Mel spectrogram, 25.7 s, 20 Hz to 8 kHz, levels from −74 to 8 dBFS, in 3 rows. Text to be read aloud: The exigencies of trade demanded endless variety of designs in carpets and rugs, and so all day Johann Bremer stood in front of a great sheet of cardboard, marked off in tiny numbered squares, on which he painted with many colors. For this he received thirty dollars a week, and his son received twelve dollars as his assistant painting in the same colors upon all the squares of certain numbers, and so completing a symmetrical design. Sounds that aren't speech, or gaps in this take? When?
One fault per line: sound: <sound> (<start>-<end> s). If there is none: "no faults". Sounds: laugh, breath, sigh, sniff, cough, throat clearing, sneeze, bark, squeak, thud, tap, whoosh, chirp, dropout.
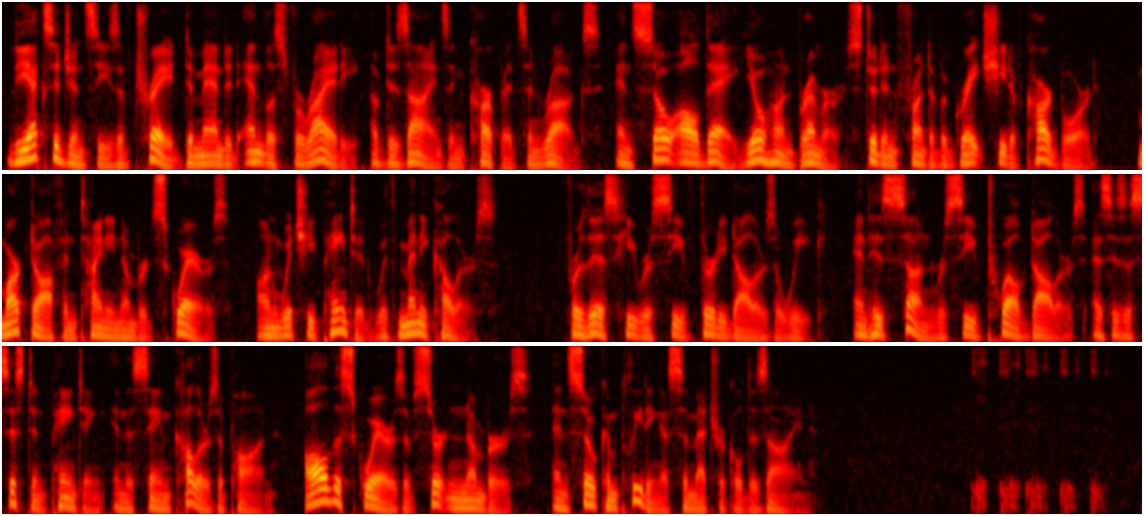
sound: laugh (24.4-25.4 s)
